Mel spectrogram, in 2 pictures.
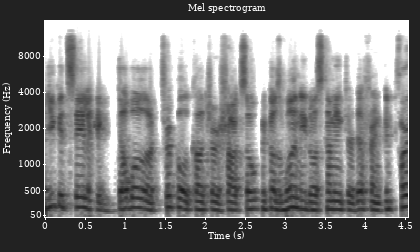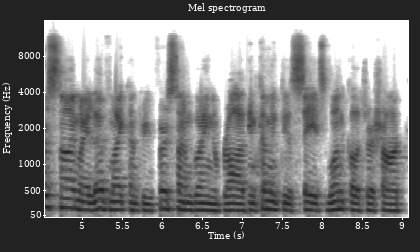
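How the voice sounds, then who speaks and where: A man in his thirties from Afghanistan, answering interview questions in a halting way, with many restarts and fillers. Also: fairly high pitch, poor audio. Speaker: interview guest. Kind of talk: casual interview.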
